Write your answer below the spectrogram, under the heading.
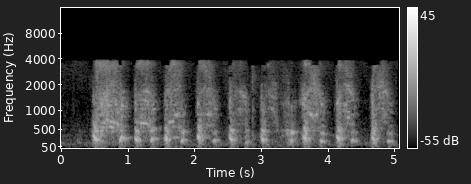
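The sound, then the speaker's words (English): Someone coughs in a long run of short, harsh bursts, repeated at a fairly steady rhythm, each cough rough and breathy at moderate loudness. “I can hear someone coughing.”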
